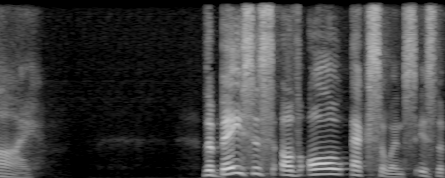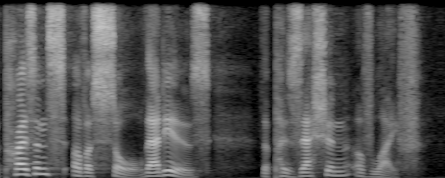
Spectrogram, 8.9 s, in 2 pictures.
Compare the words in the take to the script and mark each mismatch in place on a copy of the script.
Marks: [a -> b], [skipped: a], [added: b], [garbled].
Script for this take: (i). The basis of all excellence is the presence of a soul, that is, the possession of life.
(i). The basis of all excellence is the presence of a soul, that is, the possession of life.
